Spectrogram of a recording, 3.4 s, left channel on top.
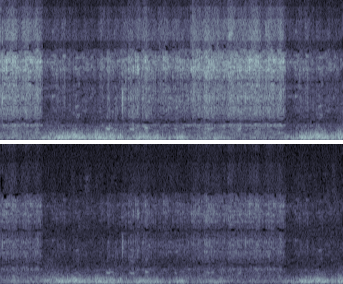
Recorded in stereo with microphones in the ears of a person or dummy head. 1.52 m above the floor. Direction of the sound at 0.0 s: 50° left (ahead or behind).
